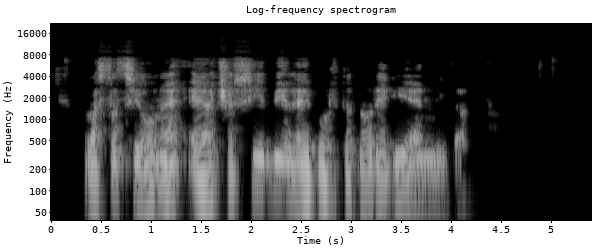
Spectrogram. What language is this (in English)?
Italian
